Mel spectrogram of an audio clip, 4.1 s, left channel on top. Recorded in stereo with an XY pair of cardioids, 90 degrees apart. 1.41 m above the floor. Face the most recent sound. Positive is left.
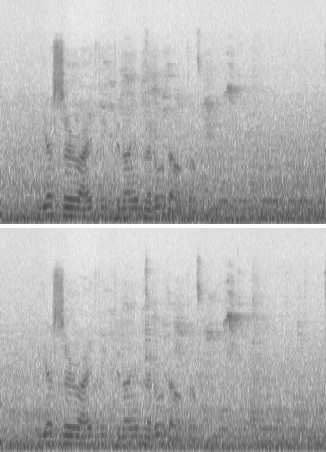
turn(degrees=25)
